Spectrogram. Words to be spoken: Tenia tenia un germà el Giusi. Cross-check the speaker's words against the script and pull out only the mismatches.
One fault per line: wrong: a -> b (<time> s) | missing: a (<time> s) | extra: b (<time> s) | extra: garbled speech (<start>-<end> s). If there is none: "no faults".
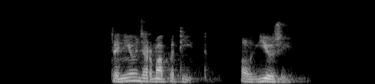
missing: tenia (1.4 s)
extra: petit (1.7 s)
